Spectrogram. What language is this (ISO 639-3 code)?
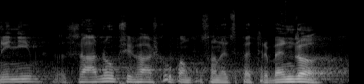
ces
